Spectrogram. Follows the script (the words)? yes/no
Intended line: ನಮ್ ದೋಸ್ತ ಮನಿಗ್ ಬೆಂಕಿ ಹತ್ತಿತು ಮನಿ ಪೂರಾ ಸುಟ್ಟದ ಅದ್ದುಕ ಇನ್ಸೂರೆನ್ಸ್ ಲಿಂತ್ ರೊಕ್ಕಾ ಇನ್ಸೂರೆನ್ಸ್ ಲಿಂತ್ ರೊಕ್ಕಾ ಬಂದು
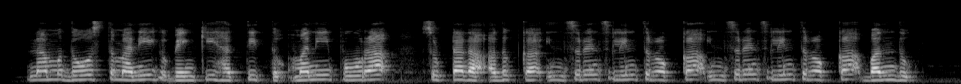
yes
